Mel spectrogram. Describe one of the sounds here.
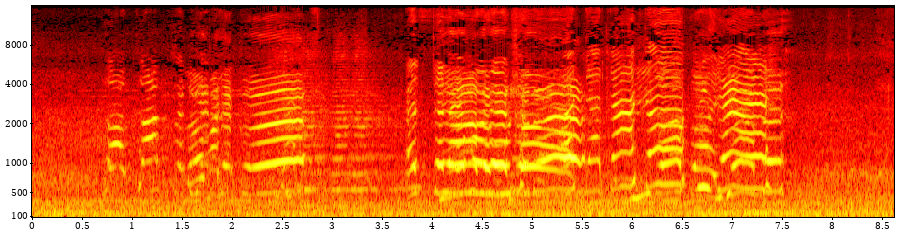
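Children shout and cheer excitedly close by.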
